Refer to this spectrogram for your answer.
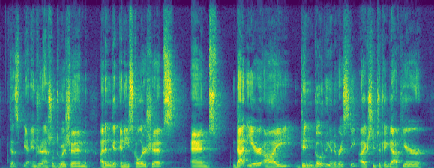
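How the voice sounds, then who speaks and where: Audible room echo surrounds a man speaking at a medium pitch and a moderate pace in a monotone, flat way. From Poland. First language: Polish. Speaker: machine learning scientist. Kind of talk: casual interview. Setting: podcast recording.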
